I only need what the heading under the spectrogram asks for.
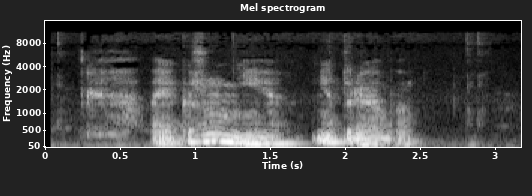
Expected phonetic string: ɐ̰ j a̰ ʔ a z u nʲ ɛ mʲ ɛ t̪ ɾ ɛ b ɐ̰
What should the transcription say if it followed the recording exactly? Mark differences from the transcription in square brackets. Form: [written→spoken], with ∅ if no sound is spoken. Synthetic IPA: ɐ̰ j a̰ [ʔ→k] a [z→ʐ] u nʲ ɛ [mʲ→nʲ] ɛ t̪ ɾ ɛ b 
